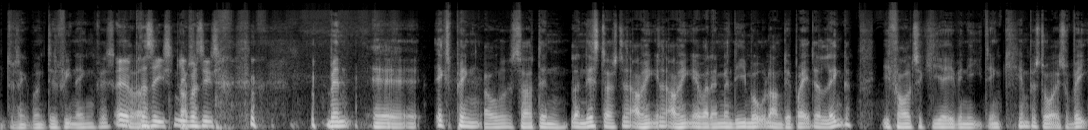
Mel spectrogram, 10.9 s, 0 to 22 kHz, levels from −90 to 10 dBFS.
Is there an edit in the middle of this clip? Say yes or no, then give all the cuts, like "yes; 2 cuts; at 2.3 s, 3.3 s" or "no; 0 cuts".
yes; 4 cuts; at 4.8 s, 5.7 s, 6.6 s, 8.7 s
